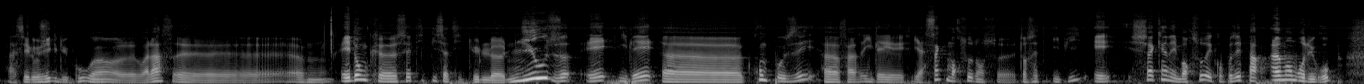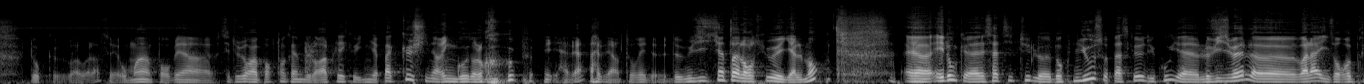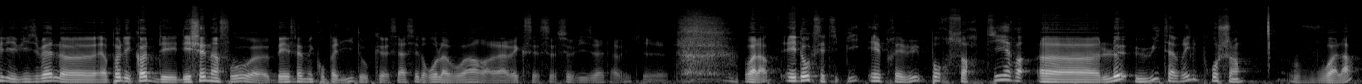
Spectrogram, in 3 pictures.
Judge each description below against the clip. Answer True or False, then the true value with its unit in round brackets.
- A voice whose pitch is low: True (130 Hz)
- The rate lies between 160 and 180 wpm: False (210 wpm)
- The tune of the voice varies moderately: False (6.7 semitones)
